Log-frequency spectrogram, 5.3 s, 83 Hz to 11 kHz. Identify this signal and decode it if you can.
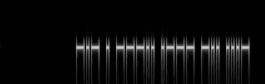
Morse code, heard as a keyed tone, about 24 wpm, 700 Hz. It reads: KE8JDV
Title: Speed Racing - USA 2x3 Call Signs 20wpm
